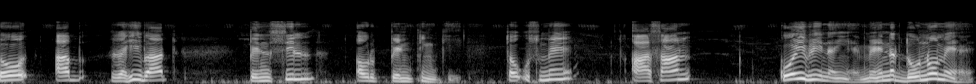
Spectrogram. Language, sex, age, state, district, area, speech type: Hindi, male, 60+, Uttar Pradesh, Hardoi, rural, spontaneous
